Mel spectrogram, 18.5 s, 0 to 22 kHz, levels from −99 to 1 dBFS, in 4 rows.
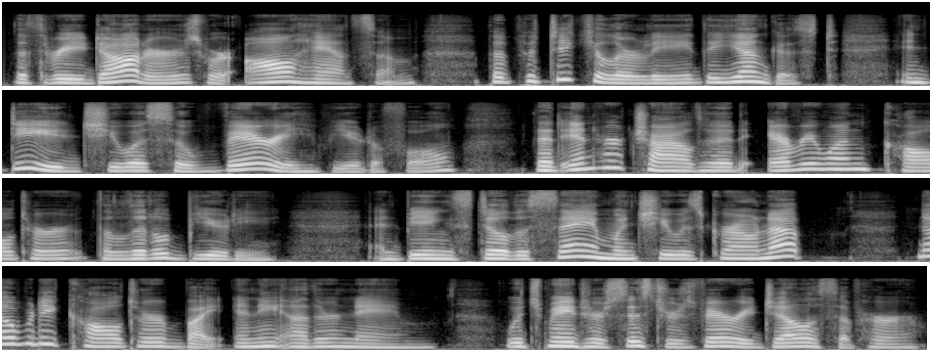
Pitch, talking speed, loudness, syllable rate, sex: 190 Hz, 170 wpm, -19 LUFS, 5.0 syllables/s, female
